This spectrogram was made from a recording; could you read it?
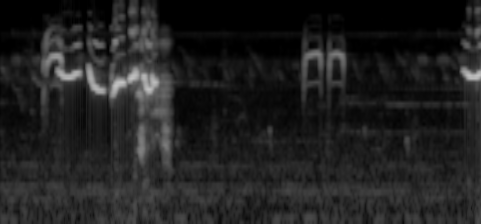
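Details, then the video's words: Whistled magpie-robin lure song meant to spur other birds of its kind into song: a fast run of rising and falling notes with harsh edges, silence, two short arched notes, and a final whistle starting at the end. "SUARA PANCINGAN BURUNG KACER AGAR CEPAT BUNYI DAN GACOR"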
